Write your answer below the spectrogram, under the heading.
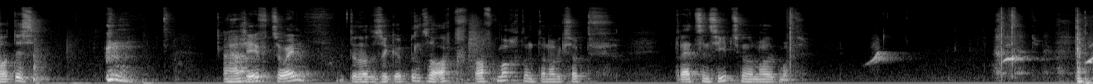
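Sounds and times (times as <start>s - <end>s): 
speech: 0.0s - 0.5s, 2.2s - 6.2s, 6.8s - 8.1s
person whistling short chirpy whistles imitating a restaurant customer: 8.7s - 9.0s, 10.0s - 10.9s.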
